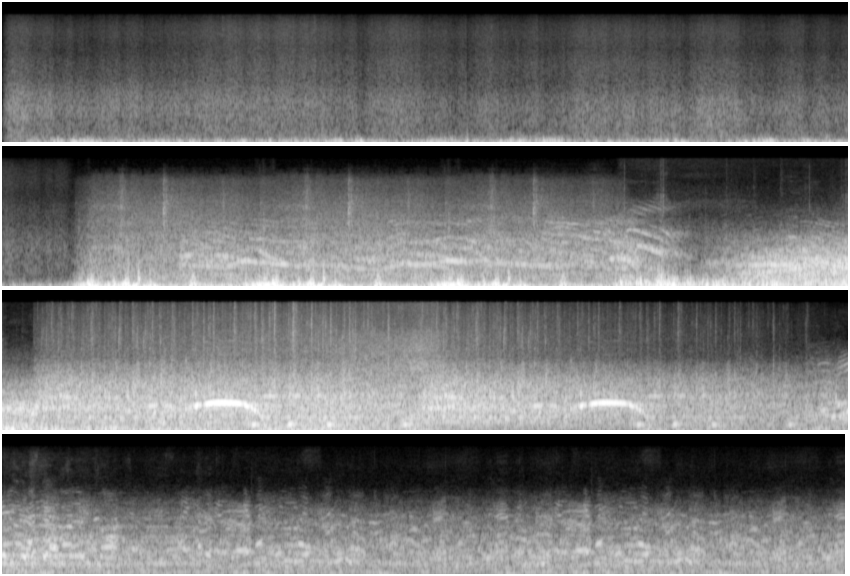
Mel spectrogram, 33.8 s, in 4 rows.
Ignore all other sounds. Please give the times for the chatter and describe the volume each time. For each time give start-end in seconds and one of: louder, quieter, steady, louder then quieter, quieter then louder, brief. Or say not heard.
10.2-33.7 louder then quieter.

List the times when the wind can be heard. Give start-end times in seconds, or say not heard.
0.0-21.4.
